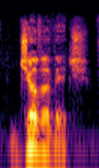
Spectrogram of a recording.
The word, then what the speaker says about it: Jovovich: Jovovich.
